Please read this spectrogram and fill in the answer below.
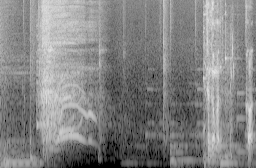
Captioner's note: snickers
